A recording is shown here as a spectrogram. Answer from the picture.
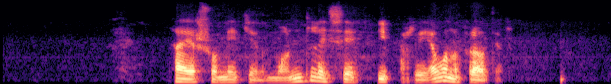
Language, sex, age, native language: Icelandic, male, 40-49, Icelandic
